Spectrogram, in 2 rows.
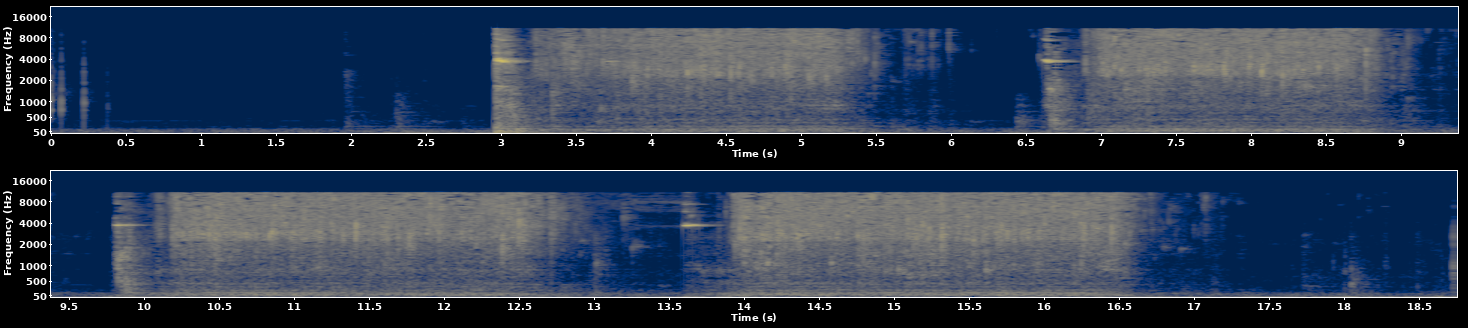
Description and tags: Squeaky Tap and flowing water
Bath tap and pouring water in short bursts and recorded with Roland R-05
bathroom, bath-tap, flow, squeaky, tap, water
